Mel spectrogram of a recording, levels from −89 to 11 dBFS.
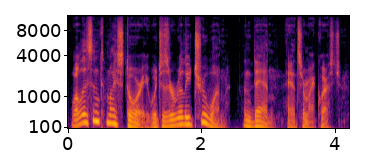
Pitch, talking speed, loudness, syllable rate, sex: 125 Hz, 225 wpm, -16 LUFS, 6.0 syllables/s, male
